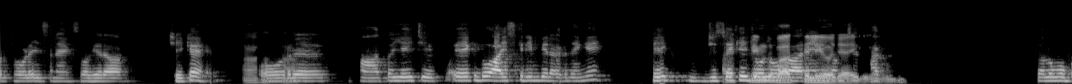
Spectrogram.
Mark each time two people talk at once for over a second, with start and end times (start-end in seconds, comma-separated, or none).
7.2-8.8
